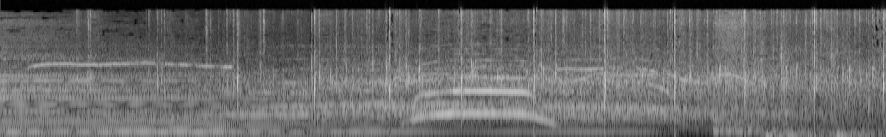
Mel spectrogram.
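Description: Live rock band with electric guitars and drums holding its final chord, the low notes cutting off about halfway and the rest dying away soon after. Audience cheering and whooping rises over the chord's end.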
